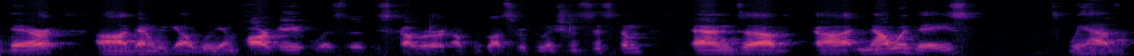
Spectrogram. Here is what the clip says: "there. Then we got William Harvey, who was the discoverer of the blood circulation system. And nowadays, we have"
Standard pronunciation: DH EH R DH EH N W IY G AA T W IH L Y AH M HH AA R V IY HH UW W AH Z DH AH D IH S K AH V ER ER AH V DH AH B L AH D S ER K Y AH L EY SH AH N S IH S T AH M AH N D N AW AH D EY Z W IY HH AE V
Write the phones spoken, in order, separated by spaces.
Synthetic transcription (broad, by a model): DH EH R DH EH N W IY G AA T W IH L Y AH M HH AA R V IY HH UW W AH Z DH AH D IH S K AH V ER ER AH V DH AH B L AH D S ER K Y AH L EY SH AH N S IH S T AH M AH N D N AW AH D EY Z W IY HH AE V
